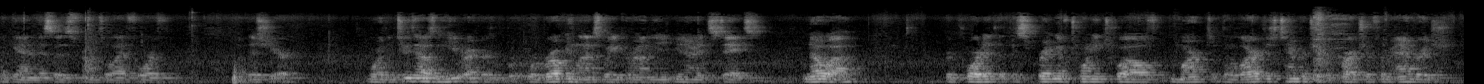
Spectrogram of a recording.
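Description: A man talks at a moderate pace in a monotone, flat delivery, leaving long, frequent pauses. Strong room echo and noticeable background noise fill the recording. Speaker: speaker. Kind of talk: speech reading a written column. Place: hall.

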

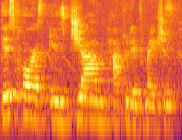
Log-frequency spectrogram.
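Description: A woman's fairly low voice at a moderate pace, fairly even in intonation, with audible room echo and light background noise. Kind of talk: interview answer. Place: office.

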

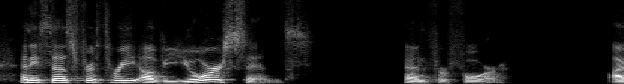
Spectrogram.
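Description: Quiet surroundings frame this clip. The speaker is a man. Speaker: bible study lecturer. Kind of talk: lecture. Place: meeting room. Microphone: headset.

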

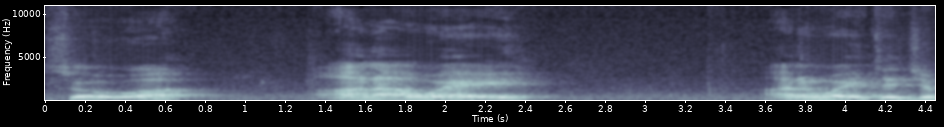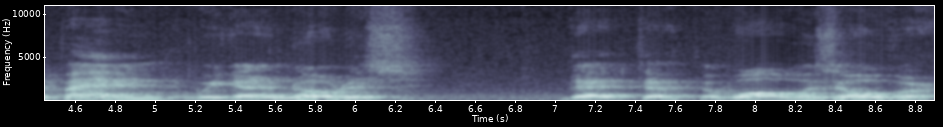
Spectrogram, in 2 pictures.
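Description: Amid audible room echo, a man with a high pitch and ordinary pitch variation speaks at a very slow pace, taking long, frequent pauses. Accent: American. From Bristol, Rhode Island, US. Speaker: World War II navy veteran. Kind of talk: oral history interview. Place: kitchen. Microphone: camera far.

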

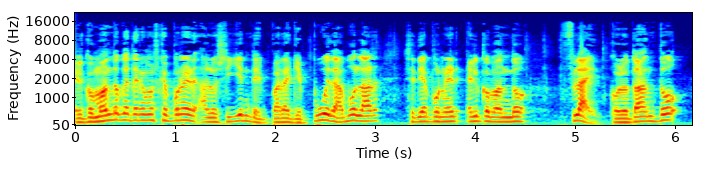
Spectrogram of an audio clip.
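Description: Bright and sharp in tone, a man's high voice moves at a moderate pace with ordinary pitch variation. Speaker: gaming youtuber. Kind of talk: gameplay commentary. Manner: casual, chatty.

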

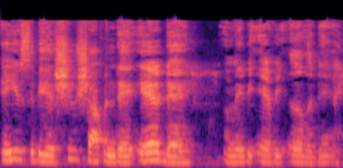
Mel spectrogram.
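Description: An animated, playful tone comes from a woman with an American accent whose pitch is very deep and low. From US Northeast. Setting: home, filming herself on a tripod. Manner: chatty, animated, playful.

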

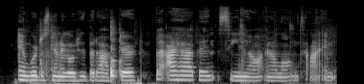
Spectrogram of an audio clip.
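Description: A woman at a medium pitch talking very fast with ordinary pitch variation over noticeable background noise. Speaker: vlogger. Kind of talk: casual vlog chat. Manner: animated.

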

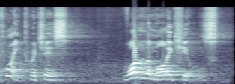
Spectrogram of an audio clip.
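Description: A man with a British accent speaks at a fairly high pitch, with audible room echo and light background noise. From Britain. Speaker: professor and cell biologist. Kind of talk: lecture. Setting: stage with audience. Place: hall. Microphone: lapel.

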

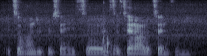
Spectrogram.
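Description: Audible room echo surrounds a man's voice. His pitch is fairly low, with little movement.

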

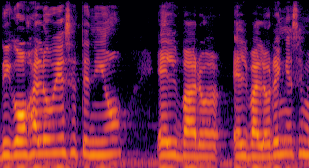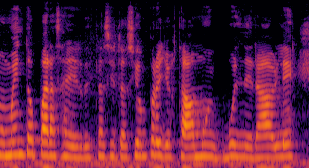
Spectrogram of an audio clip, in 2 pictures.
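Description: A woman speaks with a high pitch and a bright, sharp tone. Her pace is fairly quick and her intonation fairly even. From Venezuela. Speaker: content creator and life insurance seller; content creator, life insurance seller. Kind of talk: interview testimony. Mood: earnest, emotional personal story. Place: studio. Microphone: studio mic.

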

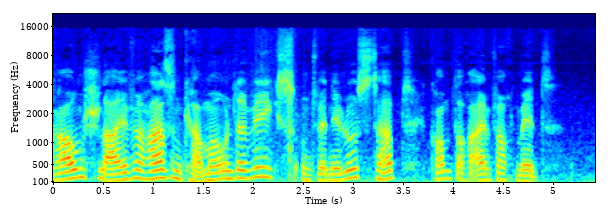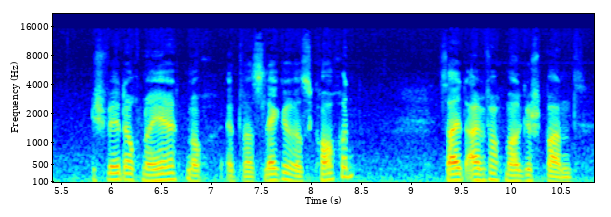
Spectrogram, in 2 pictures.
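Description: A man at a fairly slow pace with ordinary pitch variation, long, frequent pauses and a dry sound with no echo. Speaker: hiking vlogger. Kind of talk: casual vlog chat. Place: open country. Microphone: phone near.

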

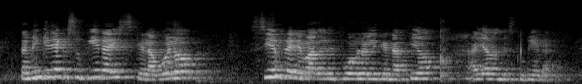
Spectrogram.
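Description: A high-pitched woman at a fairly quick pace, with ordinary pitch variation, audible room echo and light background noise. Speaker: granddaughter giving a family speech. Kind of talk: celebratory speech. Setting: outdoor village party without microphone. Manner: loud. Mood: warm, emotional. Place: hall. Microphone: no microphone; camera far.

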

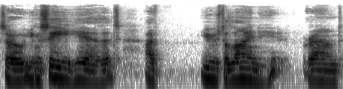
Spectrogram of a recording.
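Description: A somewhat breathy man with fairly even intonation, against a quiet background. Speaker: watercolour painting teacher. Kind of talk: tutorial.

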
